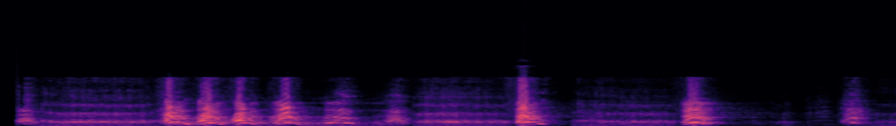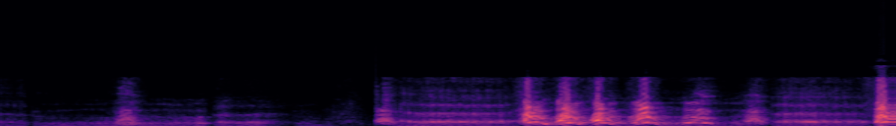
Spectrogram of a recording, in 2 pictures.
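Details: A male French Bulldog, left alone by his partner during a fight, lets out rough, rapid barks mixed with growly grumbles, pauses, then starts again.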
